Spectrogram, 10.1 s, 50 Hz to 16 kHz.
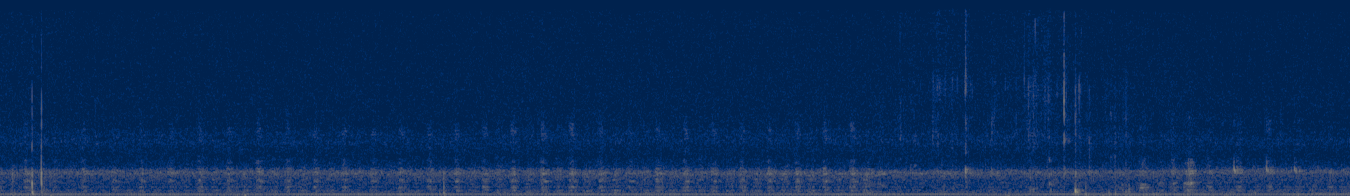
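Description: Pregnant black Labrador retriever, 60 days into her pregnancy, panting steadily. A couple of brief sharp clicks stand out, just after the start and about eight seconds in.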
